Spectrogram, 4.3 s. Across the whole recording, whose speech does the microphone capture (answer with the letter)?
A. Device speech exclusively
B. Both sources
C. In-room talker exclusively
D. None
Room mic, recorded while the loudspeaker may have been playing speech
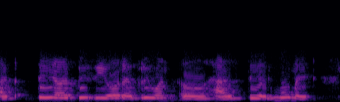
A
